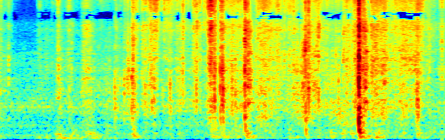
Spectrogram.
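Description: Thin cardboard retail box being handled and its end flap pried open. It makes a run of irregular light scrapes and clicks, with one sharp click about three and a half seconds in.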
